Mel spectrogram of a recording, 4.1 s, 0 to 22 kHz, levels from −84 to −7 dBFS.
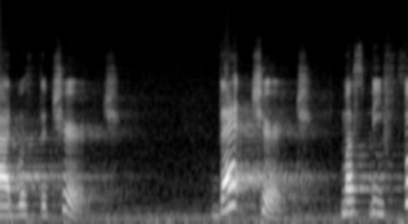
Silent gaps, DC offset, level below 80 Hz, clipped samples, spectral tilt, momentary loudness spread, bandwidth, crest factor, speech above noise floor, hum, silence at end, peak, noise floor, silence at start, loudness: none; under 0.1%; -54 dBFS; under 0.1%; -4 dB/octave; 25 LU; 9.8 kHz; 20 dB; 27 dB; none; 0 s; -2 dBFS; -50 dBFS; 0 s; -22 LUFS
